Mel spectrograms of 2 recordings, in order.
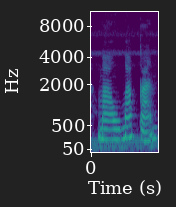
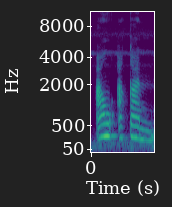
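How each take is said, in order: First: Both words begin with a clear m sound. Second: Both words are said without their initial m. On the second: "anak tersebut mengucapnya au akan"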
